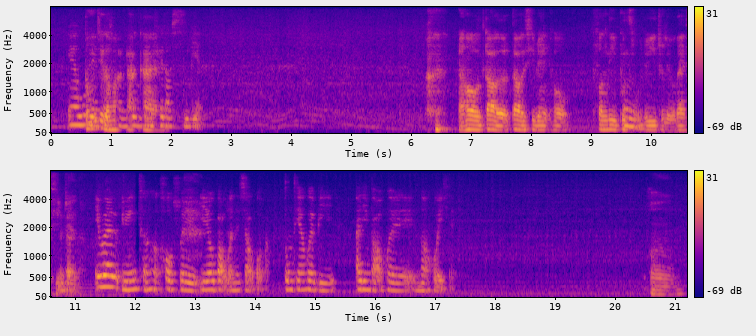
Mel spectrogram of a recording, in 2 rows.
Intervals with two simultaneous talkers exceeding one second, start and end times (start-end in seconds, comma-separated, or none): 0.6-1.9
